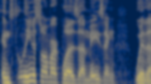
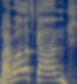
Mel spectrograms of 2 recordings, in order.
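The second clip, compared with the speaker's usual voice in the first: very high-pitched, squeaky put-on character voice; 11 semitones higher than usual. Telling about a lost wallet, the speaker uses a Morty Seinfeld voice. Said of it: "Morty Seinfeld voice".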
